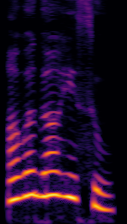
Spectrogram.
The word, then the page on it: ಅವಗಾಹಿಸು: avagāhisu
